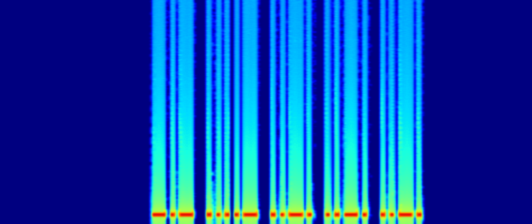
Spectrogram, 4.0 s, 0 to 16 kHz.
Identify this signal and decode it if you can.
Morse code, heard as a keyed tone, about 34 wpm, 700 Hz. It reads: K4FFF
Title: USA Call Signs - 5 Characters - Repeated 3x - 35wpm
